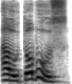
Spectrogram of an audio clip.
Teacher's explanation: la palabra autobús es una palabra aguda porque su sílaba tónica es la sílaba bus esta palabra termina con la consonante s entonces tiene una ortográfico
